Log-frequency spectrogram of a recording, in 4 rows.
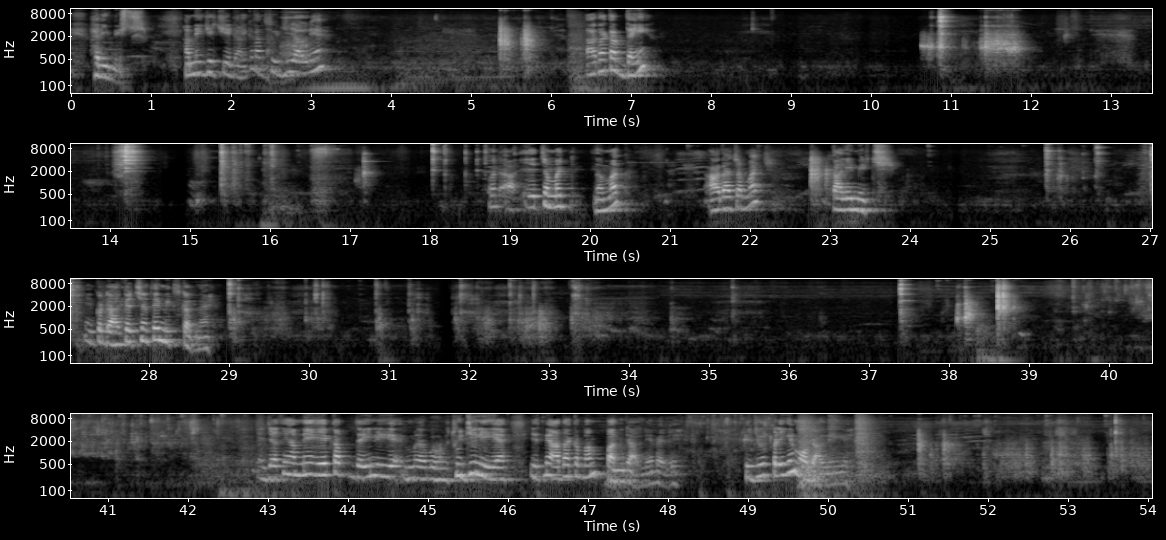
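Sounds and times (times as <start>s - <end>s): glass bowls knocking and clinking: 10.6s - 12.0s, 37.4s - 39.0s
spoon scraping glass bowl: 11.3s - 12.0s, 29.0s - 30.3s, 31.2s - 34.2s, 51.2s - 54.0s.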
